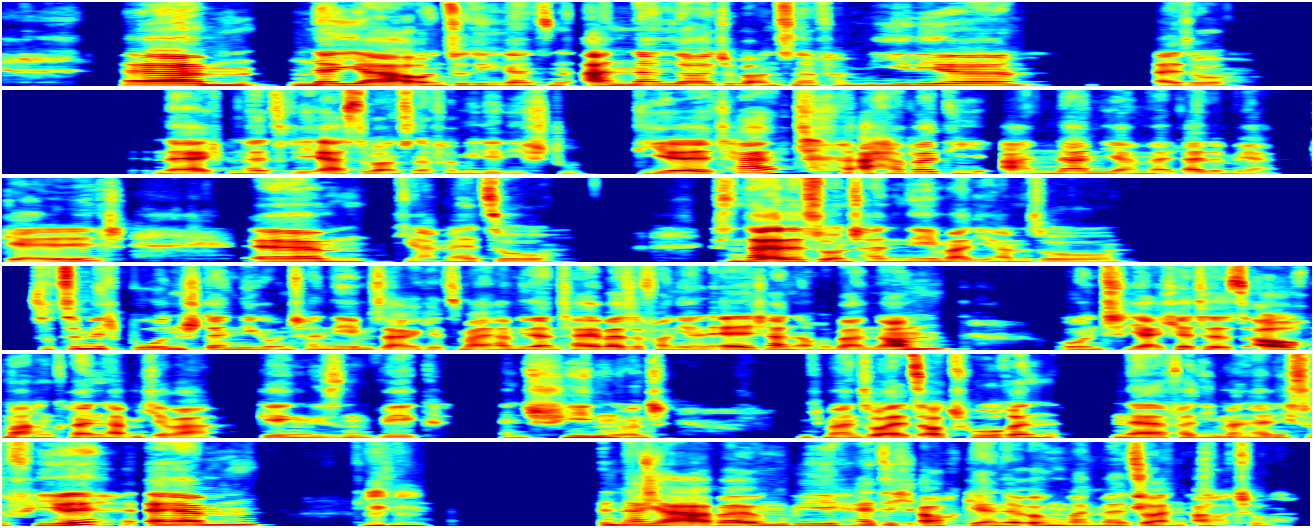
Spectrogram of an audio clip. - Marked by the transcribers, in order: other background noise; chuckle; unintelligible speech
- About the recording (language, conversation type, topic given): German, advice, Wie kann ich beim Einkaufen aufhören, mich mit anderen zu vergleichen?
